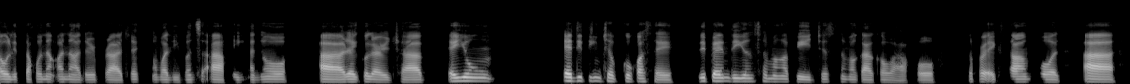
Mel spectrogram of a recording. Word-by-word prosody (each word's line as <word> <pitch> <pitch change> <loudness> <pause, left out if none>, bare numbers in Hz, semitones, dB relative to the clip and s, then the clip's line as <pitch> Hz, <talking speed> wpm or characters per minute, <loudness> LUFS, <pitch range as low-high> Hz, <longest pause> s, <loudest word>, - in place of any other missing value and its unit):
ulit 120 0 -5
ako 120 +1 -4
ng 120 - -4
another 115 -2 -3
project, 110 +2 -2
'no, 115 - -10
maliban 110 0 -5
sa 110 0 +1
aking 110 +1 -14
ano, 120 +2 -2 0.3
ah, 115 -2 +7
regular 120 -1 +1
job. 110 +1 +2 0.2
Eh, 155 +2 +4
yung 155 -3 +2 0.7
editing 165 -1 +3
job - - -11
ko 145 - -2
kasi 110 -6 -1 0.2
depende 155 -1 +3
'yon 145 -1 -1
sa 150 - -10
mga 135 -2 -3
pages 120 0 -4
na 125 - -10
magagawa 105 -4 -4
ko. 105 0 -1 0.3
So, - - -9
for - - 0
example, 120 -3 0 0.2
ah, 120 -3 +8
120 Hz, 165 wpm, -25 LUFS, 110-130 Hz, 0.7 s, ah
